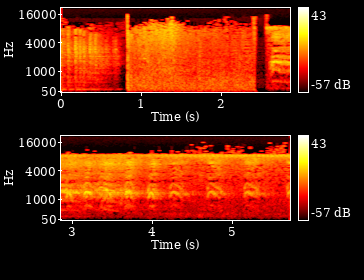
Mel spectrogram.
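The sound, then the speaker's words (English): Ravens caw repeatedly and harshly, several birds calling in a rising, overlapping chorus after a burst of loud, rushing noise, with no one speaking. “So basically at this point, so you conjure your ravens and they beeline it for one of your pursuers, preferably probably the one that attacked you, I imagine.”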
